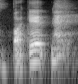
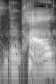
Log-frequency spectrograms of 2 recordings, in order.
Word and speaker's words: Bucket: character um last name their last name was bucket but because um the wife did not want to be called mrs bucket she would say that their name was bouquet but it was spelled like bucket that sent me every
